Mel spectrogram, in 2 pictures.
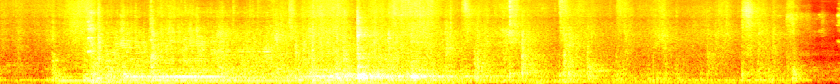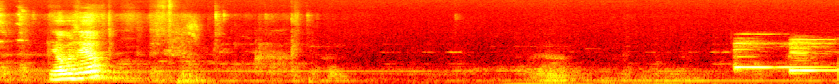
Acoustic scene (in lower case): elevator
